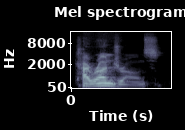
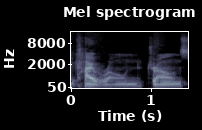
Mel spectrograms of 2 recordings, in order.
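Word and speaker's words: Kyron Drones: by that stat because kirun drones that's actually how you pronounce his name I got it wrong last time too um he was not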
